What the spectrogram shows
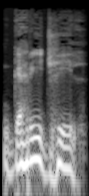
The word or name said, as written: गहरा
